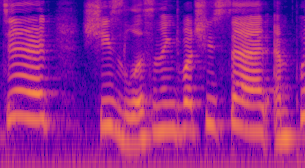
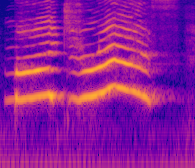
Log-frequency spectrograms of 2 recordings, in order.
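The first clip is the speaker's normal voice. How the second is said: shrieked much higher and louder; exclaimed; 17 dB louder than usual. Acted. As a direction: cry out in horror at the ruined dress. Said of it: "exclaimed Missus Rogers".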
